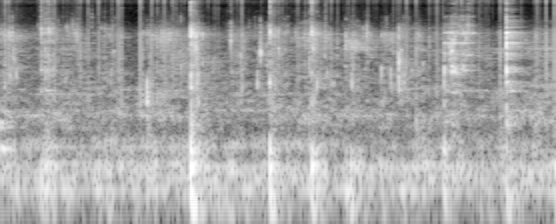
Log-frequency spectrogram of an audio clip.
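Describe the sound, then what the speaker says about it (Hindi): Chicken is stirred with ketchup and other ingredients in a bowl, giving soft wet squelching and a few sharp clinks of a spoon against the bowl, quiet and close. "इसको भी अच्छी तरीके से इसमें मिक्स कर लेंगे"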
